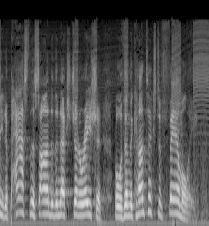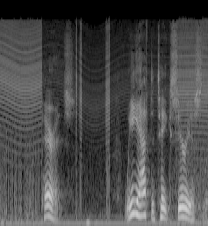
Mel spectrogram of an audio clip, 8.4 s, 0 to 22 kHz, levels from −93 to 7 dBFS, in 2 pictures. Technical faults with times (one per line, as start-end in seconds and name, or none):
0.00-8.35 computer activity noise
